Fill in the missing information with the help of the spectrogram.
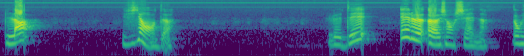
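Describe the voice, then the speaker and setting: A woman teaching a handwriting lesson to young children, slowly spelling out each word letter by letter as she writes. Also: medium pitch, fairly bright tone. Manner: slow, deliberate, spells out letter by letter. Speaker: primary school teacher.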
